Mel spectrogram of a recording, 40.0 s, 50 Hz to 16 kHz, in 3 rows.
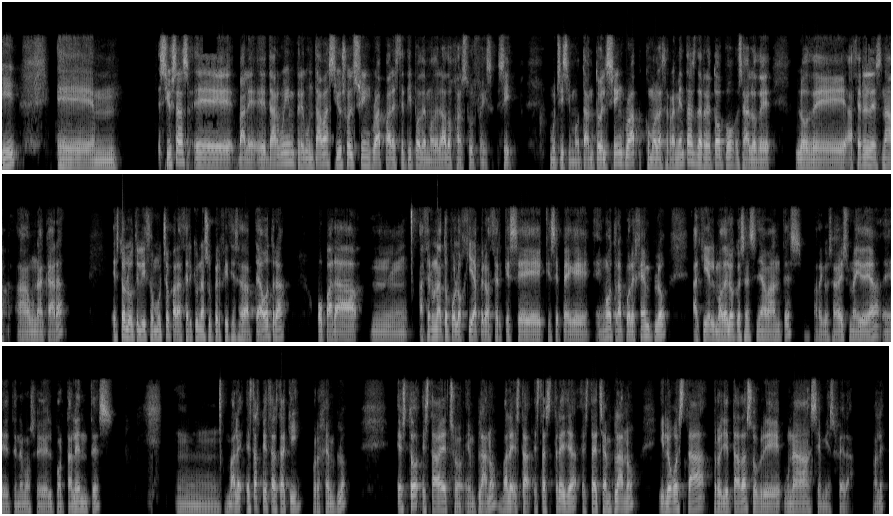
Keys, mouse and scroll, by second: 12.7 click, 13.1 click, 18.8 click.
